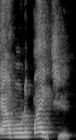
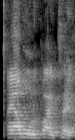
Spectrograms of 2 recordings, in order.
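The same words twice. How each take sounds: First: Said in the usual way. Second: Louder, brash "Hey, I wanna fight Tank"; mock call-out. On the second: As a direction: call him out loudly, like a boxer after a win. Mock boxer calling out Tank.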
